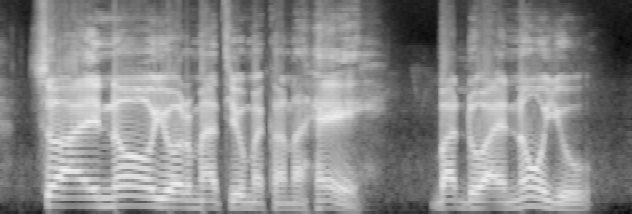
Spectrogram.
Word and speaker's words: McConaughey: try the second name uh mcconnell hey rhymes with what would madonna say so so i know you're matthew mcconaughey but do i know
